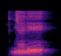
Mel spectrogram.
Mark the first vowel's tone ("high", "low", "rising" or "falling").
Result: low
